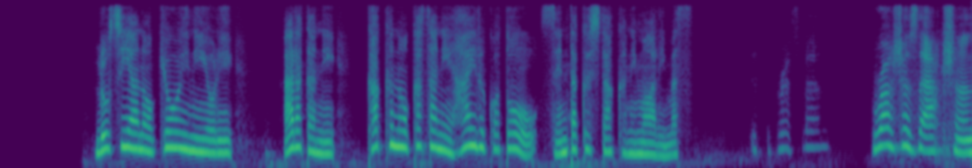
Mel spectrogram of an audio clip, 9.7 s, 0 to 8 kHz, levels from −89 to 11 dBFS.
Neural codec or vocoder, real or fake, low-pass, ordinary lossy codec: codec, 16 kHz in and 24 kHz out, 0.9 kbps, LongCat-Audio-Codec, four codebook decoder; fake; 7.2 kHz; none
